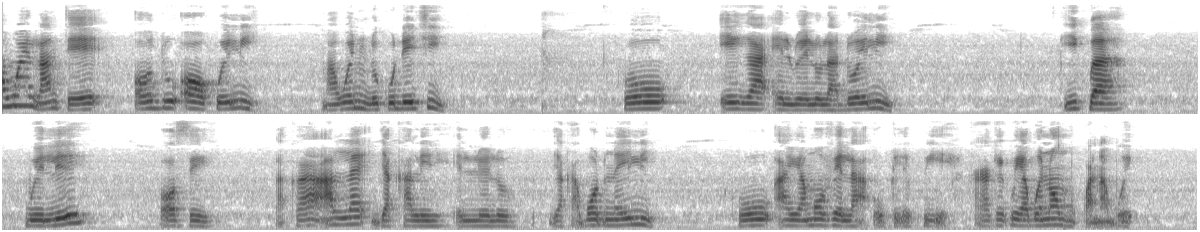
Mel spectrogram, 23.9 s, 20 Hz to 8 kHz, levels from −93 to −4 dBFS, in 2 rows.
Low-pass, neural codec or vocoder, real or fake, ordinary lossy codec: 7.2 kHz; none; real; MP3, 48 kbps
